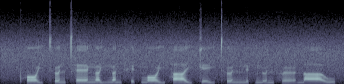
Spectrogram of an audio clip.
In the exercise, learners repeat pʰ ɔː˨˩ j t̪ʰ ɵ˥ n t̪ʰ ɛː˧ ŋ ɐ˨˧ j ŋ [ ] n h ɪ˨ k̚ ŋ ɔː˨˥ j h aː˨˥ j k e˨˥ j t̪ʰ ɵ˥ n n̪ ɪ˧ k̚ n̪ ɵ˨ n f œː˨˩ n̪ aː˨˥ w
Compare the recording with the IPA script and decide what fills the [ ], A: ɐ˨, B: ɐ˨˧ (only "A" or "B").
A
